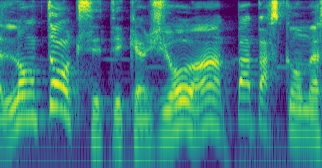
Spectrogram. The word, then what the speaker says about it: Kanjuro: Donc, la dernière fois les amis, c'était la grosse révélation Kanjuro. Voilà, pour les gens qui me disent que c'est pas Kanjiro, mais c'est Kanjuro, bah, vous m'excuserez, mais Kanjiro, c'est vraiment facile à prononcer que Kanjuro.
